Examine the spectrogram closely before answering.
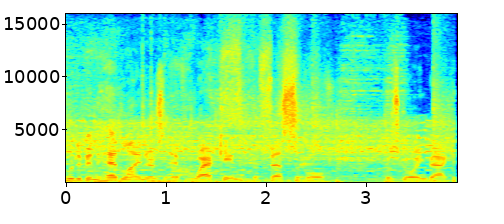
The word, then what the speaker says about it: Wacken: Wacken.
